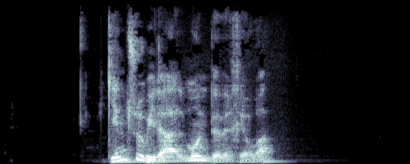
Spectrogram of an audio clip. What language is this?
Spanish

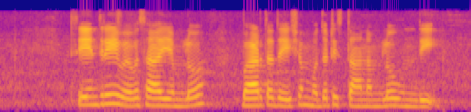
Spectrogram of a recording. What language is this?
Telugu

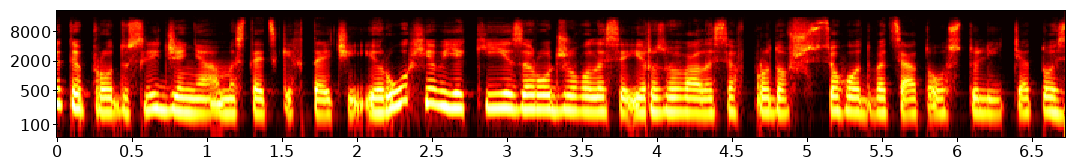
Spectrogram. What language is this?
Ukrainian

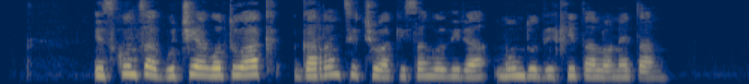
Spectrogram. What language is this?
Basque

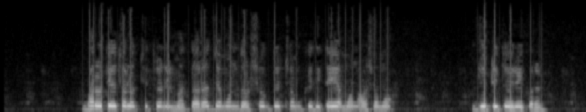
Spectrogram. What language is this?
Bangla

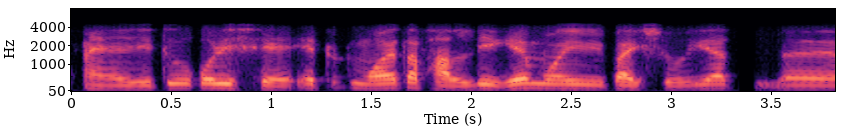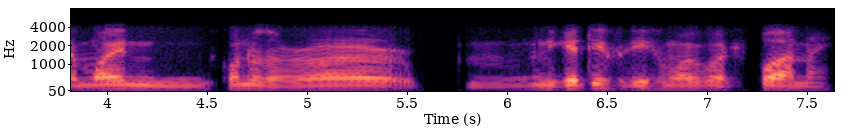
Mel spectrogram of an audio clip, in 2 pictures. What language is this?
Assamese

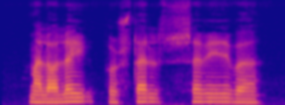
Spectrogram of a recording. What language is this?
Pashto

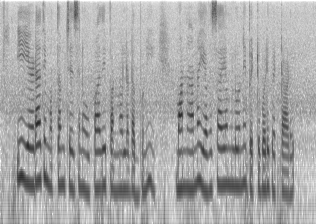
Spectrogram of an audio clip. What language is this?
Telugu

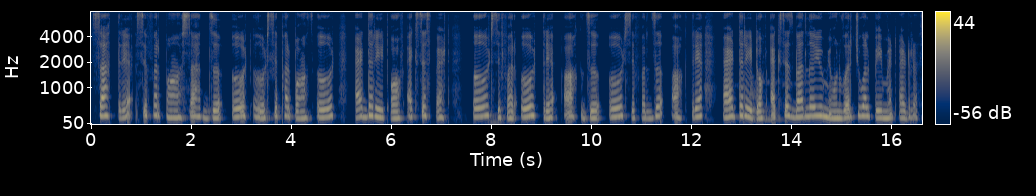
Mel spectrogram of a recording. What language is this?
Kashmiri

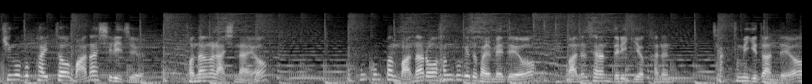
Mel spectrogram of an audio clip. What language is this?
Korean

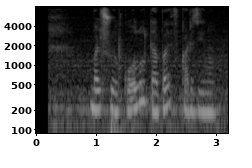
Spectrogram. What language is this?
Russian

